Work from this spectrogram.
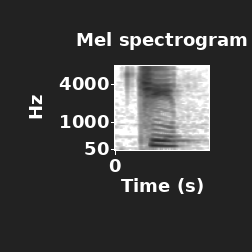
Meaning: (determiner) inflection of той (toj): 1. nominative/vocative plural 2. inanimate accusative plural; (pronoun) alternative form of тобі́ (tobí): short dative of ти sg (ty, “you”)
- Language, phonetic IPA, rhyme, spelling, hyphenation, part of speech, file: Ukrainian, [tʲi], -i, ті, ті, determiner / pronoun, Uk-ті.ogg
